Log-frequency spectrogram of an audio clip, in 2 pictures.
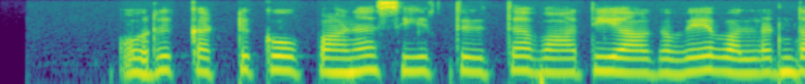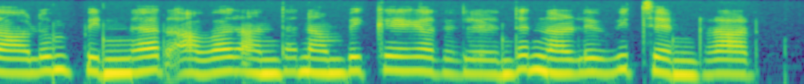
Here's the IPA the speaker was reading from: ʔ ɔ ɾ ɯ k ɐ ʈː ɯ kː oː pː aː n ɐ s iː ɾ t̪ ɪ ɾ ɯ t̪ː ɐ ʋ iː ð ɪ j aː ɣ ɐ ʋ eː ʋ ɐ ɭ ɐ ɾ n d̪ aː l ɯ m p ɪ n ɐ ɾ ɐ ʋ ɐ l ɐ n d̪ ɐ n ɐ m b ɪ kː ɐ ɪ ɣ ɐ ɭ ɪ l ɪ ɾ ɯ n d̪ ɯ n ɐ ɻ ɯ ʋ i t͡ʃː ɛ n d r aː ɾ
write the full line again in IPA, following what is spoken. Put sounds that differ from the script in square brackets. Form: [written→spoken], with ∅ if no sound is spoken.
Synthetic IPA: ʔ ɔ ɾ ɯ k ɐ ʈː ɯ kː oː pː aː n ɐ s iː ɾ t̪ ɪ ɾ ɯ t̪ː ɐ ʋ [iː→aː] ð ɪ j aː ɣ ɐ ʋ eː ʋ ɐ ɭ ɐ ɾ n d̪ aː l ɯ m p ɪ [n→nː] ɐ ɾ ɐ ʋ ɐ [l→ɾ] ɐ n d̪ ɐ n ɐ m b ɪ kː ɐ ɪ ɣ ɐ ɭ ɪ l ɪ ɾ ɯ n d̪ ɯ n ɐ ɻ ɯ ʋ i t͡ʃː ɛ n d r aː ɾ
